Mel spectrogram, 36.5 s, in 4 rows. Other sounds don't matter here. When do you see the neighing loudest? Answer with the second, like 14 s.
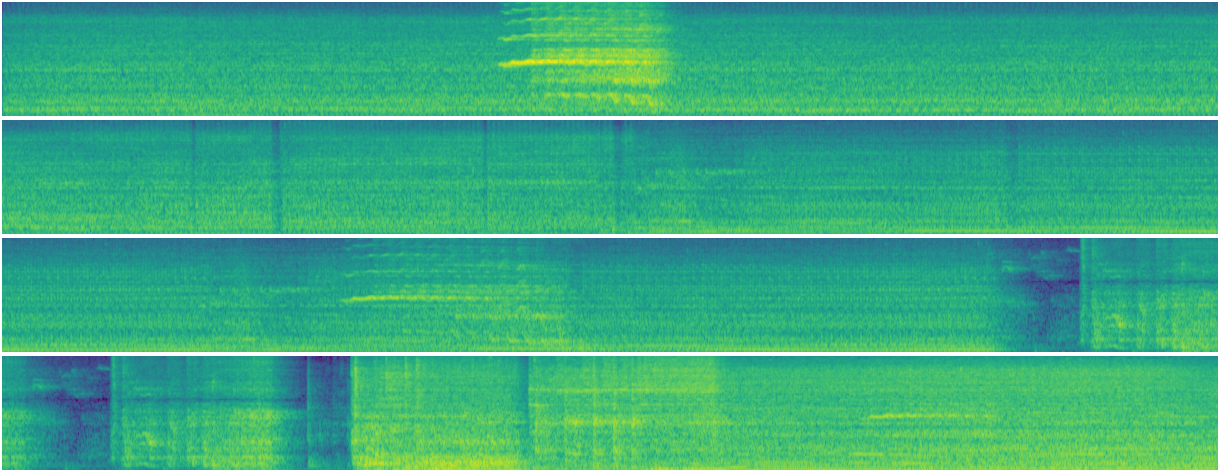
4 s.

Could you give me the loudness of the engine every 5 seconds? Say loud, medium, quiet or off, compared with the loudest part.
quiet, quiet, quiet, quiet, quiet, medium, loud, loud.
